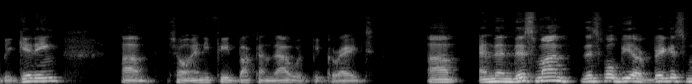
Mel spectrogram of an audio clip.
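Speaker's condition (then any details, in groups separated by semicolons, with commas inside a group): No condition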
